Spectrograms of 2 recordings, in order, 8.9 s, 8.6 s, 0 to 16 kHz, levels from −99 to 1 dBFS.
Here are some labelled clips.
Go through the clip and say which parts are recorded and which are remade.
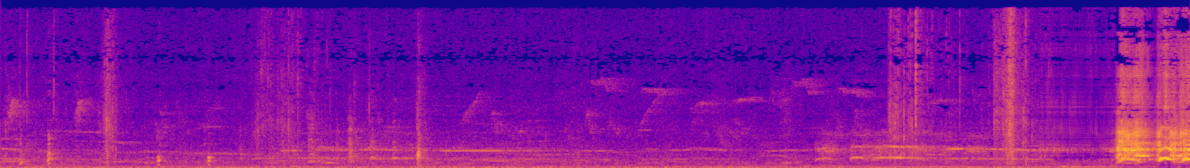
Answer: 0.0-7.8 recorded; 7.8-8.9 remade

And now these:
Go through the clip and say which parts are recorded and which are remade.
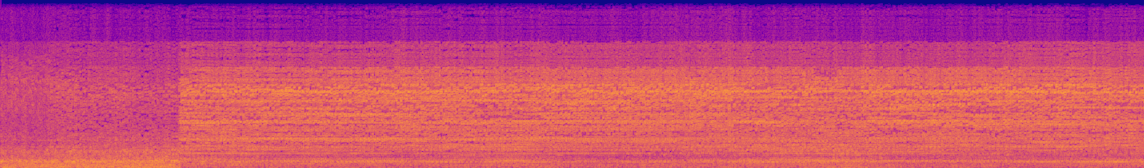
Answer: 0.0-4.7 recorded; 4.7-5.5 remade; 5.5-8.6 recorded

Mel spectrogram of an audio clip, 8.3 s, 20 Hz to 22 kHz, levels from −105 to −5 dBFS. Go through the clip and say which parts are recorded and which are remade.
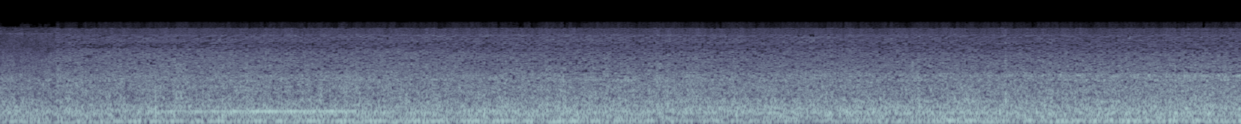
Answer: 0.0-8.3 recorded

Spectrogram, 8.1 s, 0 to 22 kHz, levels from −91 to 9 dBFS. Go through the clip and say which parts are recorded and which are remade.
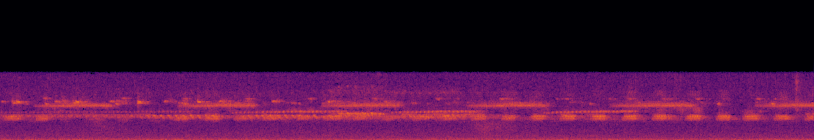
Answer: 0.0-3.0 recorded; 3.0-5.7 remade; 5.7-6.7 recorded; 6.7-7.3 remade; 7.3-8.1 recorded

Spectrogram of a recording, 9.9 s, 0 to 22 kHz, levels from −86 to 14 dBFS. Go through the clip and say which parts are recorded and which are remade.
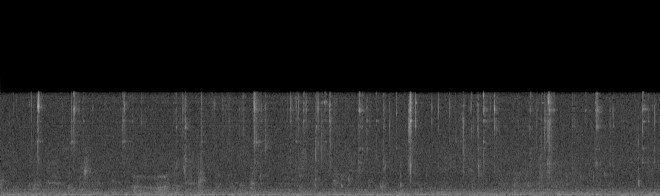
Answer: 0.0-0.8 recorded; 0.8-5.7 remade; 5.7-7.2 recorded; 7.2-8.0 remade; 8.0-9.9 recorded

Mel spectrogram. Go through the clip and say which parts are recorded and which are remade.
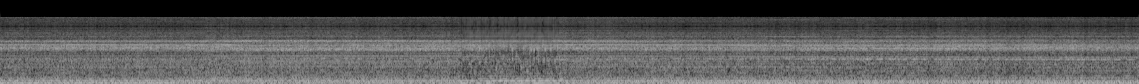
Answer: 0.0-4.6 recorded; 4.6-5.6 remade; 5.6-11.4 recorded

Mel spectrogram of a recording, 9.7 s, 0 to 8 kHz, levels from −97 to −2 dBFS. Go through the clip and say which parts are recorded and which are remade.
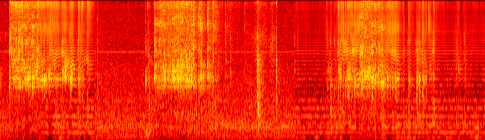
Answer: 0.0-0.8 recorded; 0.8-1.9 remade; 1.9-5.9 recorded; 5.9-7.2 remade; 7.2-7.7 recorded; 7.7-9.7 remade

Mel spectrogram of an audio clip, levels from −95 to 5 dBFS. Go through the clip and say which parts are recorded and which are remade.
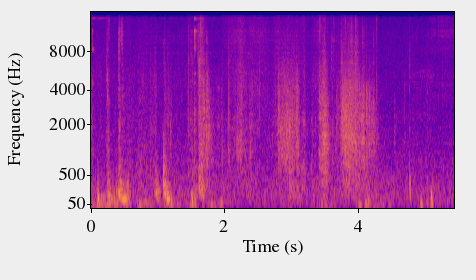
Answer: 0.0-0.8 recorded; 0.8-4.1 remade; 4.1-5.5 recorded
